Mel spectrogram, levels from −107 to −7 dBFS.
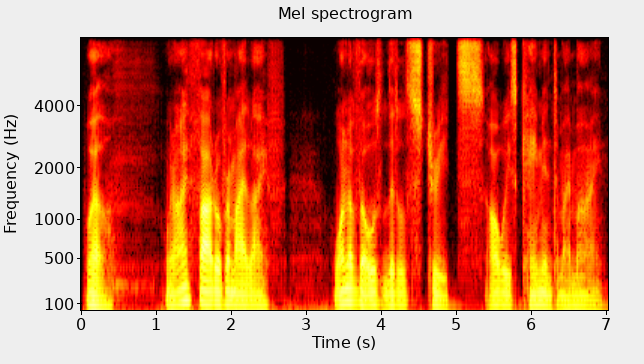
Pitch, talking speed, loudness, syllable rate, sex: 85 Hz, 145 wpm, -24 LUFS, 4.1 syllables/s, male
